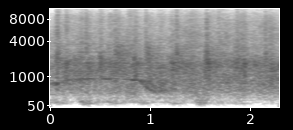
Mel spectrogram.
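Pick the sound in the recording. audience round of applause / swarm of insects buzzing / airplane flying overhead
audience round of applause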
